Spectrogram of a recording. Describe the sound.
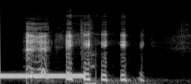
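A telephone call being dialed: a steady low tone holds for about half a second, then three short beeps follow in quick succession, moderately loud with no talk.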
